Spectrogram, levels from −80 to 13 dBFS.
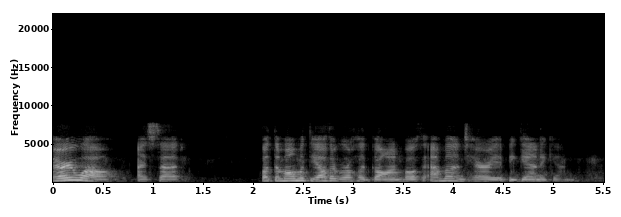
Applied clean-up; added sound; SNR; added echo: neural separator model SepFormer DNS4.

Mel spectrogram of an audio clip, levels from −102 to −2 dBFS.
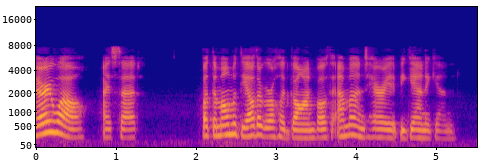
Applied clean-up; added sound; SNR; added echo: none; none; none; none.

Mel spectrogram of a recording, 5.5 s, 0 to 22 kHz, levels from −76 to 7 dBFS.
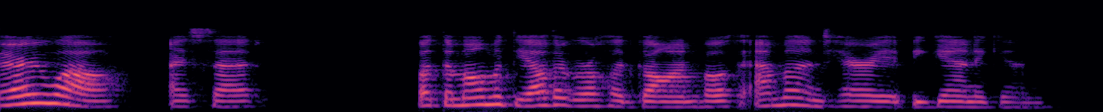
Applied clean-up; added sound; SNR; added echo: neural mask model DeepFilterNet 3.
